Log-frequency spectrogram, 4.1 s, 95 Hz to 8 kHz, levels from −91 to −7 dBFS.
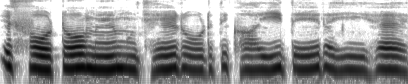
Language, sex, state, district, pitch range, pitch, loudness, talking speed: Hindi, female, Madhya Pradesh, Katni, 200-220 Hz, 210 Hz, -17 LUFS, 130 wpm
